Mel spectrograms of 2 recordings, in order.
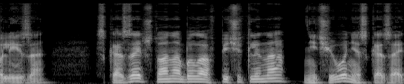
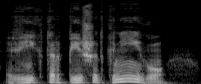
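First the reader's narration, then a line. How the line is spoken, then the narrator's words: Confidential whisper. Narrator (Russian): Он наклонился к девушке и доверительным шепотом произнес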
